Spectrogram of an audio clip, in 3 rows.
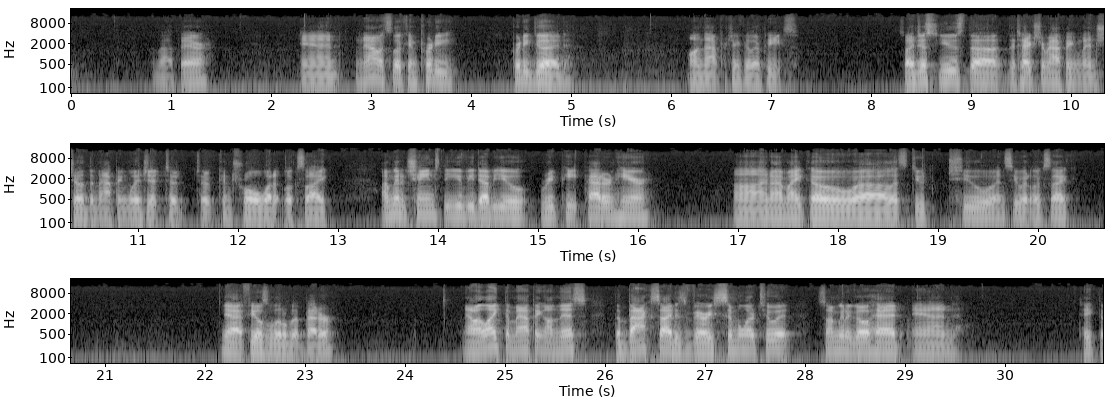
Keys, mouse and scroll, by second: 1.0-1.4 scroll, 2.6 middle click, 2.6 right click, 2.9 middle click, 3.0 middle click, 5.8 right click, 8.7 right click, 14.1 click, 14.8-17.0 drag, 18.8 typing, 19.3 Return, 23.5 Return, 25.3-28.3 scroll, 28.5 click, 29.8 right click, 30.8 click.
